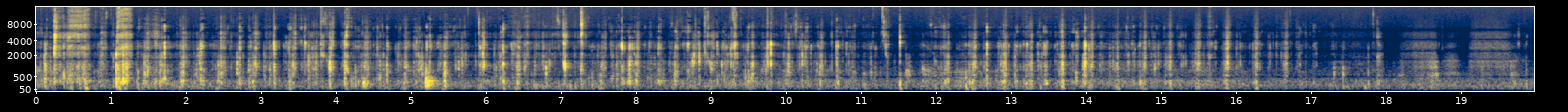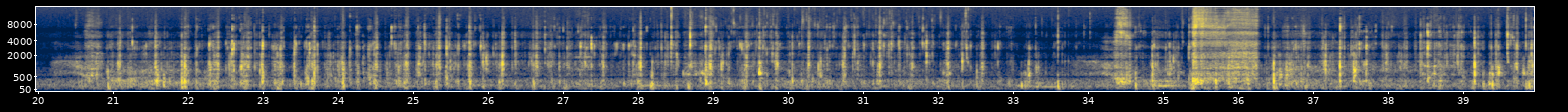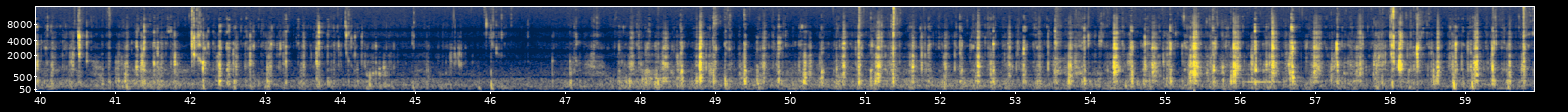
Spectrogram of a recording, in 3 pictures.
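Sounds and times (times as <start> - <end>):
noodle slurp: 34.3 - 39.1
wet chewing with smacks: 36.4 - 59.9.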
